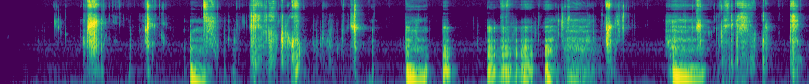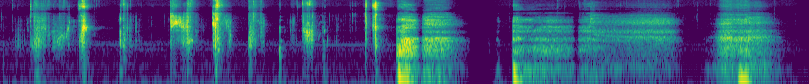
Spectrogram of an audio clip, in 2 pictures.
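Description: Food is bitten and chewed with many irregular crisp crunches and wet chewing sounds, broken by soft breaths and sighs, with no talk over them.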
